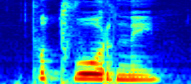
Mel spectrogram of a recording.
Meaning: ugly, hideous
- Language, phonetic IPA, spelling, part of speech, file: Ukrainian, [pɔtˈwɔrnei̯], потворний, adjective, Uk-потворний.ogg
